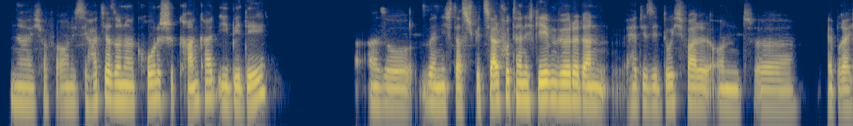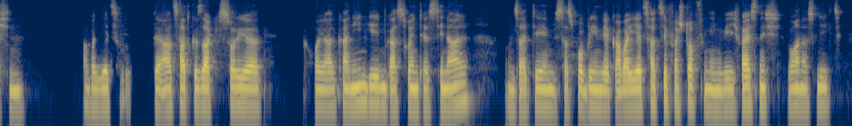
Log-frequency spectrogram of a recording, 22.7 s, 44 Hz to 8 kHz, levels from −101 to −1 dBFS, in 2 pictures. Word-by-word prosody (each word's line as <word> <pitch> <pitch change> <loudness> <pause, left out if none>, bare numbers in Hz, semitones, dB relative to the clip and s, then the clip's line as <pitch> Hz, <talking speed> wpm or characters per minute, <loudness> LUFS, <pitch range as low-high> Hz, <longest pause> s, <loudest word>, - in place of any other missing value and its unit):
Na, 115 -1 -3
ich 110 +1 -10
hoffe 115 - -9
auch 115 +1 -3
nicht. 115 0 -6
Sie 120 - -9
hat 125 +2 -5
ja 140 -2 +6
so 125 0 +3
'ne 120 -2 +2
chronische 135 +1 +1
Krankheit, 130 +6 0
IBD. 115 - +2 1.2
A - - -15
also, 110 -2 -1
wenn 115 -2 0
ich 115 - -2
das 110 -1 +1
Spezialfutter 130 +3 +4
nicht 130 0 +1
geben 130 0 +6
würde, 130 0 +7
dann 115 - +3 0.2
hätte 115 +1 -5
sie 110 -1 -4
Durchfall 115 -2 +1
und, 205 -1 -4
äh, 100 -1 -4 0.5
Erbrechen. 100 - -3 0.8
Aber 105 -1 -6
jetzt 105 0 -4 0.4
der - - +1
Arzt 105 +2 -1
hat 110 -1 +2
gesagt, 105 -1 +2
ich - - -13
soll 110 -1 0
ihr 105 -1 +2 0.7
Royal 100 -1 -1
Canin 105 +3 0
geben, 110 -1 0
gastrointestinal, 105 +3 -1 0.5
und 100 - -8
seitdem 100 +1 -2
ist 95 - -9
das 100 0 -5
Problem 105 -1 0
weg. 100 -1 0
Aber 100 +1 +4
jetzt 105 +1 +2
hat 115 - -1
sie 120 - 0
Verstopfung, 115 -2 -2
irgendwie. 100 +1 -2
Ich 100 - -11
weiß 115 0 +2
nicht, 105 -1 -5
woran 105 0 -1
das 105 0 -7
liegt. 105 -1 -6
110 Hz, 160 wpm, -24 LUFS, 105-120 Hz, 1.2 s, würde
